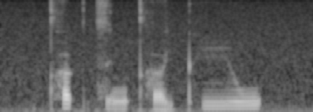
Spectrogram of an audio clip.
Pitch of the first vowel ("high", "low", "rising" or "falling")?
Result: high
